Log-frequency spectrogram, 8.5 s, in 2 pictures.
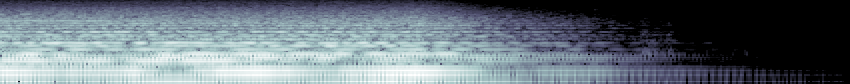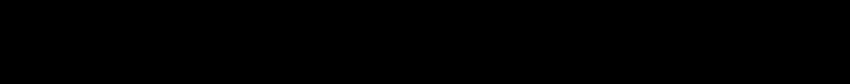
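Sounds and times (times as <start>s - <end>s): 
violin playing: 0.0s - 3.4s.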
